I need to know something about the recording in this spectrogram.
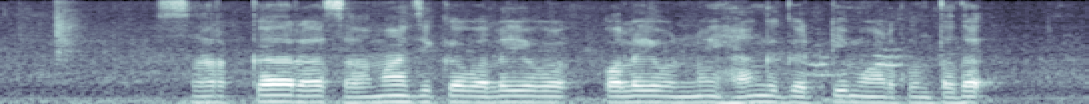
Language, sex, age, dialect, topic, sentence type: Kannada, male, 36-40, Dharwad Kannada, banking, question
